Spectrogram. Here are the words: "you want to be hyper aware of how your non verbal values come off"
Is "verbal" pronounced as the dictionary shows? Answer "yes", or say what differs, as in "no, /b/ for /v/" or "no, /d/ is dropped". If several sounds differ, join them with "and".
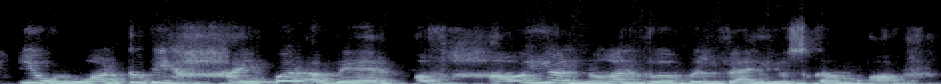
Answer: yes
